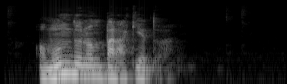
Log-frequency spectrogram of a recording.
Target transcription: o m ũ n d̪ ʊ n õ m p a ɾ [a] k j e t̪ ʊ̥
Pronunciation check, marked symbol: correct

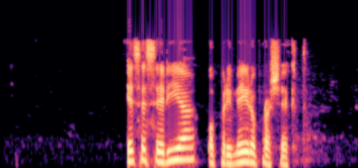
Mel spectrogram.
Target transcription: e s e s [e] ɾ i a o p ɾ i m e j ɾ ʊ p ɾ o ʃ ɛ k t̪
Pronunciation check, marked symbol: correct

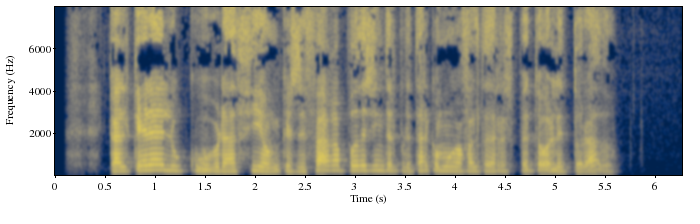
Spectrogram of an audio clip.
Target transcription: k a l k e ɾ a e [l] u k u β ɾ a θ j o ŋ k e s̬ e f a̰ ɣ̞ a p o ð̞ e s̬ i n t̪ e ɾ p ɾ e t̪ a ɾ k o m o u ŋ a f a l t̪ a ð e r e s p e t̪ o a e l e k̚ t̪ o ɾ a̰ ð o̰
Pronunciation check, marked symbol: correct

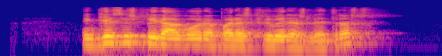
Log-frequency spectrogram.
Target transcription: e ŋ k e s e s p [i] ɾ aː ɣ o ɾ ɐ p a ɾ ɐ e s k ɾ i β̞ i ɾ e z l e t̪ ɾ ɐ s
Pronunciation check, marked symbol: correct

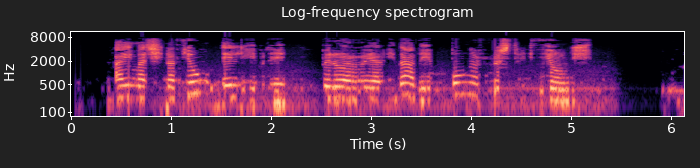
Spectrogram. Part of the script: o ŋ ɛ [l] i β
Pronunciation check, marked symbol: correct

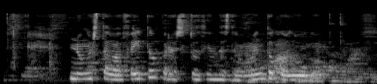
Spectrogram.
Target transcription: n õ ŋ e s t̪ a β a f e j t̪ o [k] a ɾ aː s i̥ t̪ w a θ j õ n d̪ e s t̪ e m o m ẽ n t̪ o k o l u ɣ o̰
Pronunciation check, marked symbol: incorrect: p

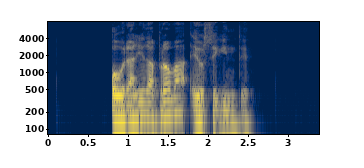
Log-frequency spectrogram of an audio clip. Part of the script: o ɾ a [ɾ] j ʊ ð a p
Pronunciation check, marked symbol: correct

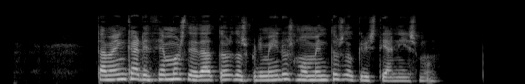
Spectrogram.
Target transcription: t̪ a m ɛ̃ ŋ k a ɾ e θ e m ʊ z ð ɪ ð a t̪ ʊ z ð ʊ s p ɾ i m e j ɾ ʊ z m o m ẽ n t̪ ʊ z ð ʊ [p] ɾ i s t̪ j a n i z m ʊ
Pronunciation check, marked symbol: incorrect: k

